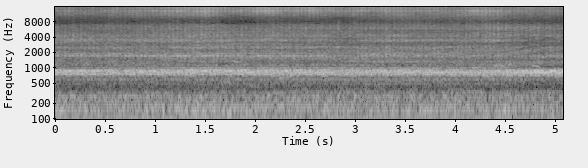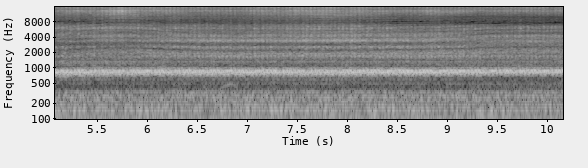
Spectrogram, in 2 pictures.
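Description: A combine harvester engine drones steadily in the distance.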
